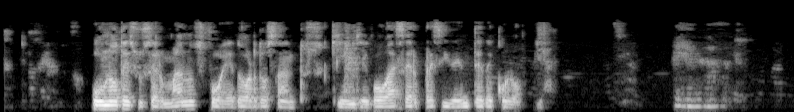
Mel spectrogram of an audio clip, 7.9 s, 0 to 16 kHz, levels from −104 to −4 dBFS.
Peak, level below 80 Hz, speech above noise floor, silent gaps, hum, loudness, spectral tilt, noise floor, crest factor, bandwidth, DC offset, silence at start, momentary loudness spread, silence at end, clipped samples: -2 dBFS; -62 dBFS; 53 dB; none; none; -19 LUFS; -5 dB/octave; -72 dBFS; 20 dB; 7.8 kHz; under 0.1%; 0.9 s; 21 LU; 0.75 s; under 0.1%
